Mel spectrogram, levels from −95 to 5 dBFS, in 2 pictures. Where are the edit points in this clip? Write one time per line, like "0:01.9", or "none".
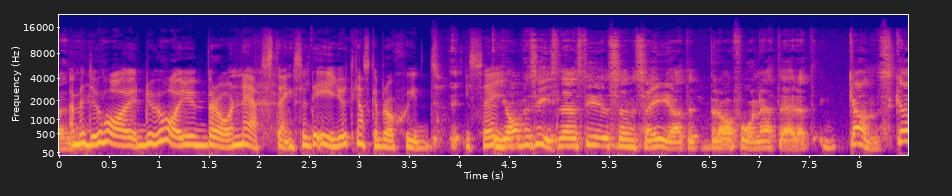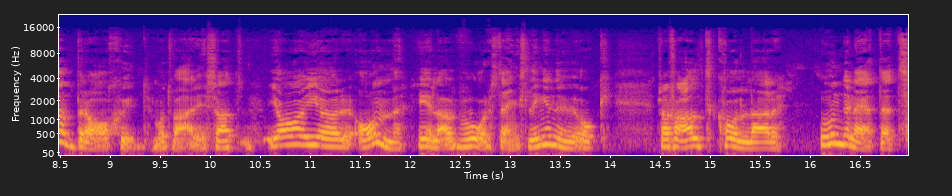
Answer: none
